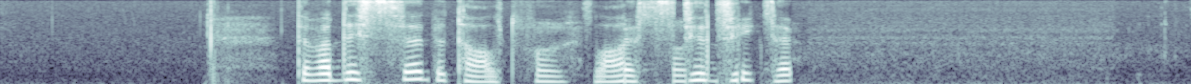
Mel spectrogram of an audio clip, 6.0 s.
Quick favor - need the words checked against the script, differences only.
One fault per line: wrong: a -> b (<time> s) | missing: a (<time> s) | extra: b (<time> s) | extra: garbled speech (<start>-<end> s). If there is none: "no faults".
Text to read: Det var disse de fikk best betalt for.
missing: de fikk best (2.1 s)
extra: garbled speech (2.9-4.0 s)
